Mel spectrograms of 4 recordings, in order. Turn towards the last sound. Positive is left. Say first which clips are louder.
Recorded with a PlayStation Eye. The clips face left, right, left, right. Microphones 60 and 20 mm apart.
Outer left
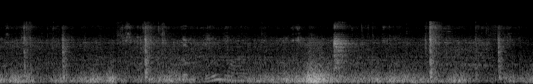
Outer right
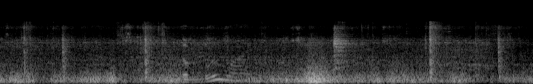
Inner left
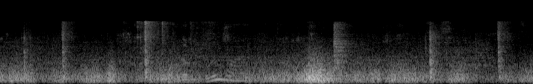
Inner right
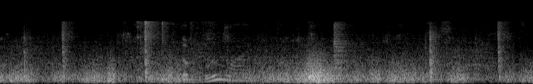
# even, even
turn(degrees=10)  # may be behind; listen again after turning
